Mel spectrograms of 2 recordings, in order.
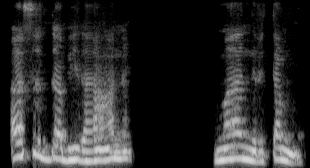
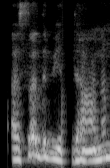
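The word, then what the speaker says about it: असदभिधानमनृतम्: असदभिधान नृतम, ध्यान देंगे कैसे पढ़ना है। असद विधानम नहीं पढ़ना है जो हम लोगों के मुंह पे पड़ा हुआ है, असद विधानम नृतम हम लोग पढ़ते हैं प्राय करके।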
